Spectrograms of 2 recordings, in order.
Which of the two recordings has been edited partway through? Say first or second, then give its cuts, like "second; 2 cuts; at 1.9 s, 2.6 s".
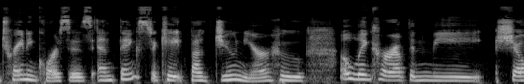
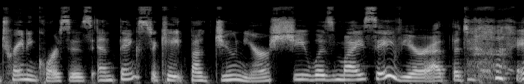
second; 1 cut; at 2.7 s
